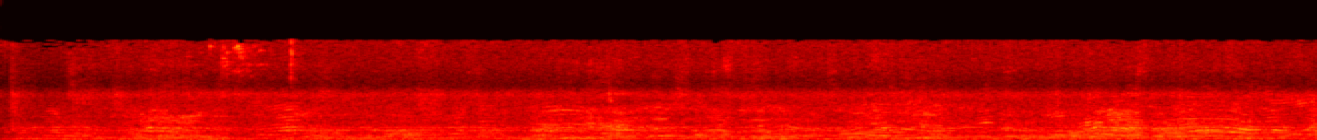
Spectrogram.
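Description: Hubbub of many children chattering and talking over one another, with no single voice standing out.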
